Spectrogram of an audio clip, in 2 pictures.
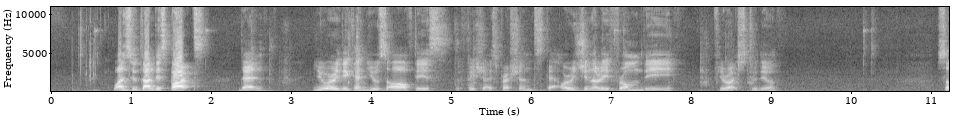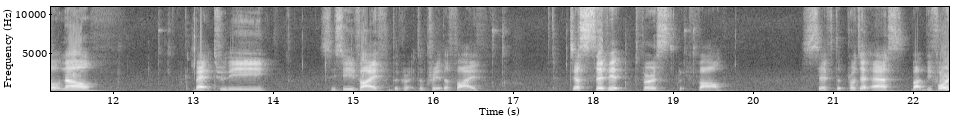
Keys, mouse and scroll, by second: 0.1-1.5 typing, 1.2-3.0 drag, 3.0-4.0 scroll up 8, 4.0 scroll down 8, 5.6 scroll up 3, 5.8 middle click, 5.8-6.1 scroll, 6.3 middle click, 7.1 scroll down 6, 7.2 click, 8.2 middle click, 8.2 scroll, 8.2 scroll, 8.3 scroll, 8.6 middle click, 8.6 scroll, 8.8 middle click, 8.8 scroll, 8.9 scroll, 9.7-10.3 middle drag, 10.3-18.9 drag, 22.0-22.4 drag.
